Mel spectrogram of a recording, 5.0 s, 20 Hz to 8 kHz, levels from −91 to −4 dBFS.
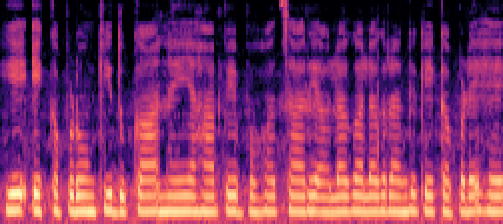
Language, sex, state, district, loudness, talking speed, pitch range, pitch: Hindi, female, Haryana, Charkhi Dadri, -14 LUFS, 190 wpm, 205-210 Hz, 205 Hz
